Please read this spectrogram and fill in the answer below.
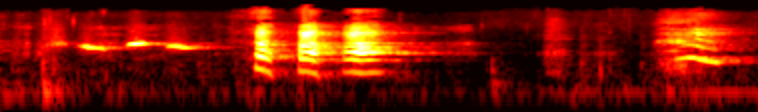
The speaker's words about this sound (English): No, it's the whistle that got me. It's just great.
